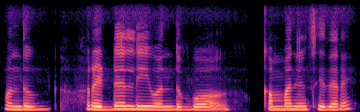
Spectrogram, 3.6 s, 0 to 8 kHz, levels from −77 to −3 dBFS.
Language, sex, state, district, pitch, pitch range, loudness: Kannada, female, Karnataka, Bangalore, 215 Hz, 210-225 Hz, -17 LUFS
